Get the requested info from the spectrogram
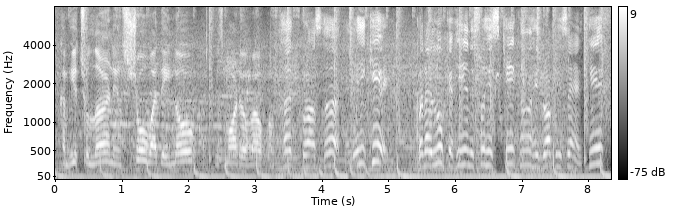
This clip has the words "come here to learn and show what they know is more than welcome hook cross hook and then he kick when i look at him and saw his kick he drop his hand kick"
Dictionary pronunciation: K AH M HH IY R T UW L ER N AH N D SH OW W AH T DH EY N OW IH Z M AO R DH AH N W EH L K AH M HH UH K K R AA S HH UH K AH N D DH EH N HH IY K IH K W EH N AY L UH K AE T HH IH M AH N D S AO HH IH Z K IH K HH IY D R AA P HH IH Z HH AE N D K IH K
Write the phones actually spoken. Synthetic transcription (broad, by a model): K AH M HH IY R T UW L ER N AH N SH OW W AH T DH EY N OW IH Z M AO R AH L W EH L K AH M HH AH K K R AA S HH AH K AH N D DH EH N HH IY K IH K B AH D AY L UH K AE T HH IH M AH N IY S AO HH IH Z K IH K HH IY D R AA P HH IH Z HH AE N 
